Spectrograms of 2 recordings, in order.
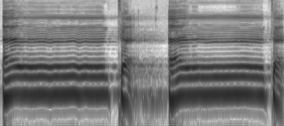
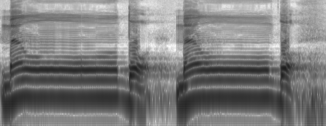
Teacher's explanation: Ta huruf tipis, dad huruf tebal, ya, maka ikhfa-nya pun akan mengikuti.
